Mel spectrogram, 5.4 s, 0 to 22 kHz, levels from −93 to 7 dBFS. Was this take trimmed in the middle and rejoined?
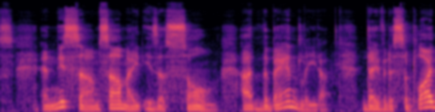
yes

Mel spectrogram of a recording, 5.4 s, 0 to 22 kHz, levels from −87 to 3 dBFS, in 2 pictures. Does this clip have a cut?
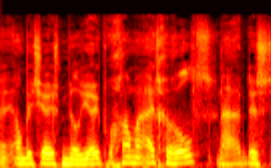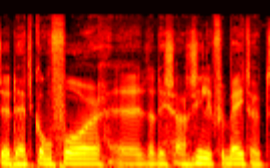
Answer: yes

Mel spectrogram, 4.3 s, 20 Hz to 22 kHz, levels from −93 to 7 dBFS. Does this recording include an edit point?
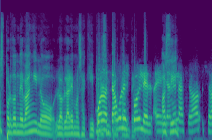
no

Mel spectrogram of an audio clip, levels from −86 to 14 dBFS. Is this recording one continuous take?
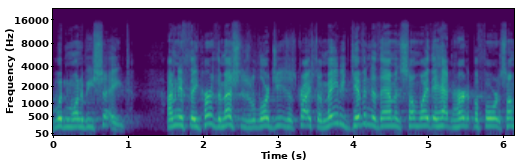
no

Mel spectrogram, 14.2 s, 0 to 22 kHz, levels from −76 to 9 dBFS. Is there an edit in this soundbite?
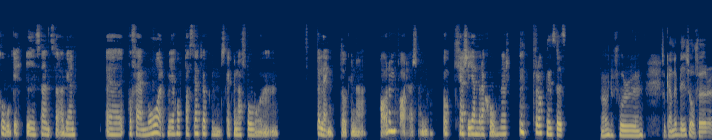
yes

